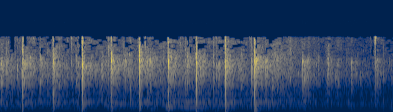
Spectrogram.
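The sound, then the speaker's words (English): A crowd claps together on Father's Day to honor the fathers present before a sermon, a dense patter of many hands with sharper, evenly spaced claps standing out in a steady rhythm, moderately loud and continuing throughout. “I wonder if we could just clap our hands in a way of showing honor to the fathers in the room.”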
